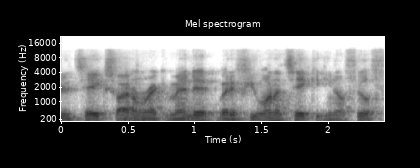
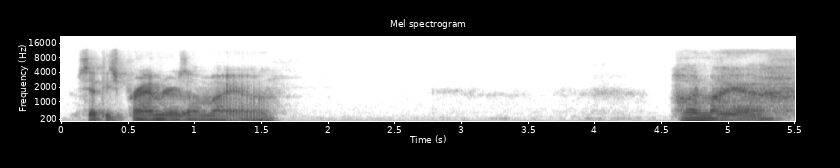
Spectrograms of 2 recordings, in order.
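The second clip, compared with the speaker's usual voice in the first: out of breath, breathless, quieter; 6 dB quieter than usual. Setting trade parameters on a trading account, out of breath. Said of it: "I'm fucking out of breath".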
